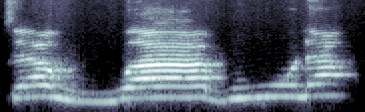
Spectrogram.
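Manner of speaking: तव्वाबूना read very slowly, lips rounded on the doubled व; correct tajweed reading. Shown as a demonstration. Teacher modelling the correct तव्वाबूना for students, slow and rounded. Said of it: "तव्वाबूना ऐसे पढ़ेंगे".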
